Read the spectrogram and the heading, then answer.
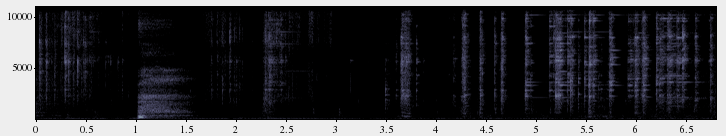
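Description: Keys jangle and clink up close, with a sharp metallic click near the start followed by a run of quick, bright rattles as a small lock is worked open. No one speaks.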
